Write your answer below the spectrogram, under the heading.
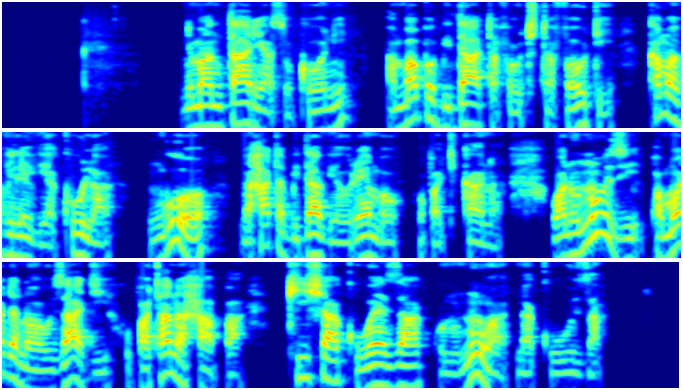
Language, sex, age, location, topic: Swahili, male, 18-24, Nairobi, finance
